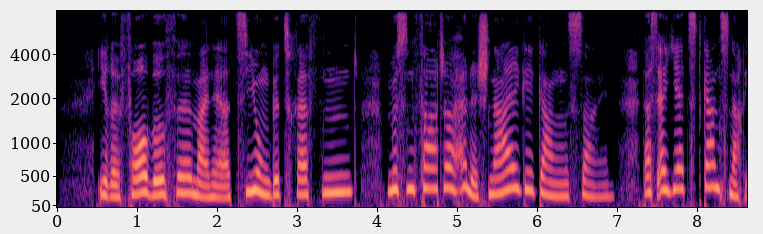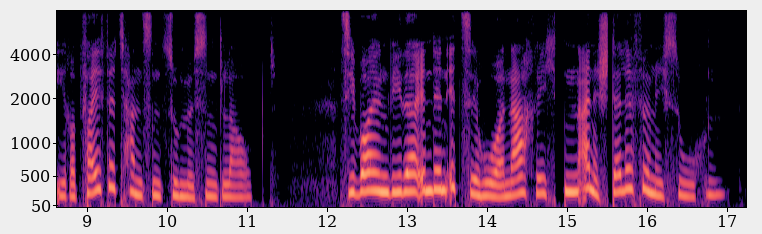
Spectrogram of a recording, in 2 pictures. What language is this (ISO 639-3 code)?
deu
